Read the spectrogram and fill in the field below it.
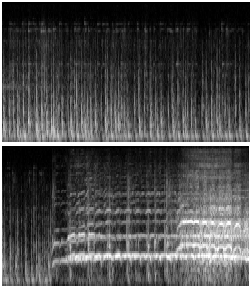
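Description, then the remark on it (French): Hooves clip-clop in a steady, rapid patter for several seconds. Then a horse lets out a loud, drawn-out neigh that climbs into a shrill whinny at the end. “Mais qu'ils descendent de cheval et viennent vers moi.”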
